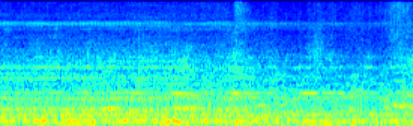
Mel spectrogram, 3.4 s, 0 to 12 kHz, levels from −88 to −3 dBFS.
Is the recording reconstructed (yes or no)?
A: no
